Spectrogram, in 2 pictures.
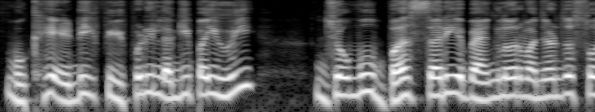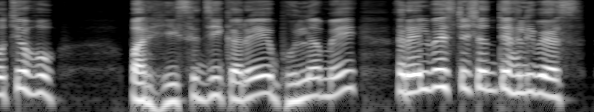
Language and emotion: Sindhi, fearful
